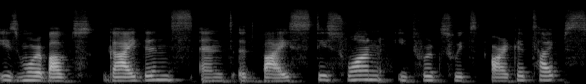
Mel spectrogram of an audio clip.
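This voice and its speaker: Her voice is medium-pitched, with a Portuguese accent and ordinary pitch variation, belonging to a woman. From Portugal. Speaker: tarot reader and video creator. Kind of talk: casual haul video.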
